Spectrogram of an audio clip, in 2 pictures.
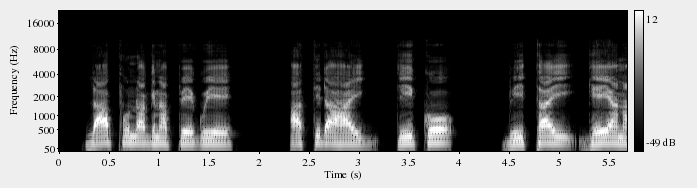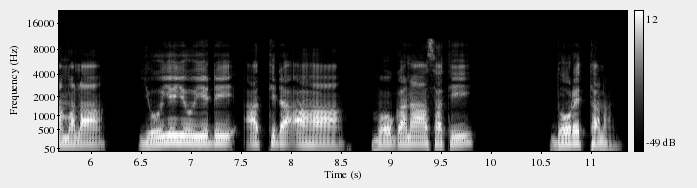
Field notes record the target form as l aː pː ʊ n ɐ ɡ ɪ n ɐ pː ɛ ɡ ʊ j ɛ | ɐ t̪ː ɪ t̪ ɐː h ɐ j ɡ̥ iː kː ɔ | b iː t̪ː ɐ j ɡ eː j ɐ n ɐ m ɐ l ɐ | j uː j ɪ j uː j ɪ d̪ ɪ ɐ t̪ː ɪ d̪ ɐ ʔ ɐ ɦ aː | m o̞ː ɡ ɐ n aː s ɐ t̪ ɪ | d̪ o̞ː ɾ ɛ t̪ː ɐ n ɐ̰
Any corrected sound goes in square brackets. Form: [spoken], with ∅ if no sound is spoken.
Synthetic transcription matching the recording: l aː pː ʊ n ɐ ɡ ɪ n ɐ pː ɛ ɡ ʊ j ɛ | ɐ t̪ː ɪ [d̪] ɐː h ɐ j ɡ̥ iː kː ɔ | b iː t̪ː ɐ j ɡ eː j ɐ n ɐ m ɐ l ɐ | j uː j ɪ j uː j ɪ d̪ ɪ ɐ t̪ː ɪ d̪ ɐ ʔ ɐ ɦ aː | m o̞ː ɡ ɐ n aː s ɐ t̪ ɪ | d̪ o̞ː ɾ ɛ t̪ː ɐ n ɐ̰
